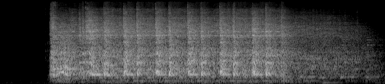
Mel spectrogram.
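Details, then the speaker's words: Generac GP17500 portable generator (model 0057351), bought non-running with water in the carb, new battery fitted, first electric-start crank: starter turns at about three even pulses a second, each stroke pushing back firmly; normal compression on both cylinders. "Beautiful. And we do. You know, it sounds like we have compression on both cylinders."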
